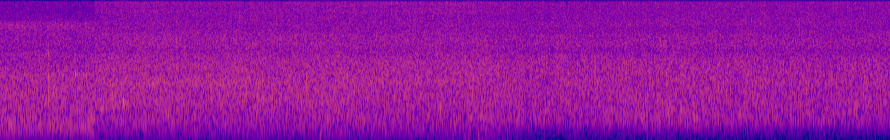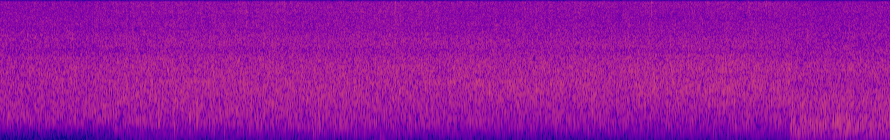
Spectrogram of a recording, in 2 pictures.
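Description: Muddy floodwater rushes and gushes loudly through a narrow street.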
